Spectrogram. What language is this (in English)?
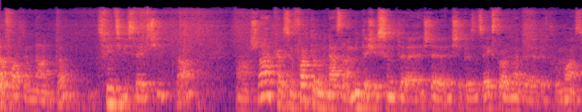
Romanian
